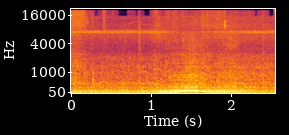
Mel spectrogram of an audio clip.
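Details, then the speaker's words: 2006 Porsche Cayenne S (955) 4.5L V8 after EVAP purge valve replacement (P0441); low smooth idle holding steady, no rise-and-fall pulsing that was present before the repair. "Look at that, and no more pulsing. That is definitely what was happening before. Now it's not. No pulsing."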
